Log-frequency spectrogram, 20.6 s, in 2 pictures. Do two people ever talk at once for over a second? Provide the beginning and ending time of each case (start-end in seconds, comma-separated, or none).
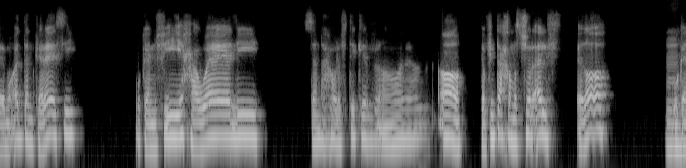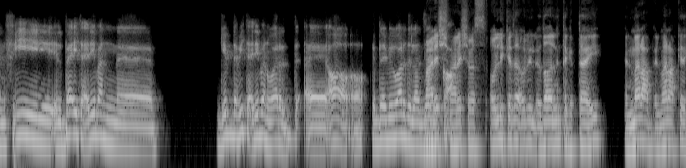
none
